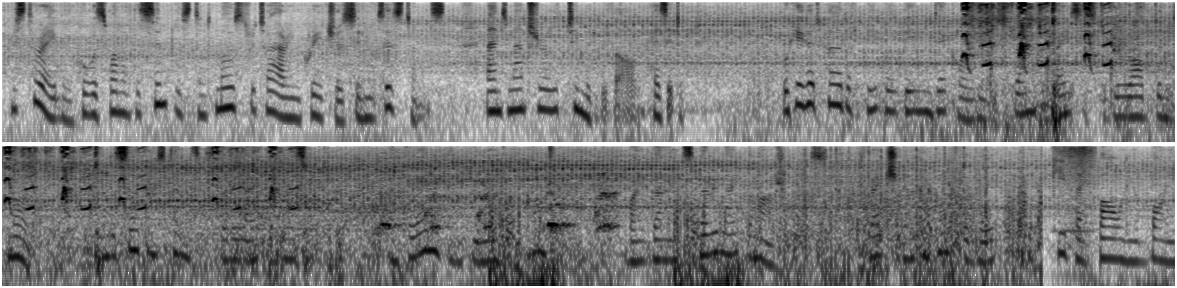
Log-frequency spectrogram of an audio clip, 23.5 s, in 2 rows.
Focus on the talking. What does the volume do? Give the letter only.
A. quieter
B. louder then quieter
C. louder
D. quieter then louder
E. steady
E.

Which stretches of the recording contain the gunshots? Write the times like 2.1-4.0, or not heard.
not heard.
